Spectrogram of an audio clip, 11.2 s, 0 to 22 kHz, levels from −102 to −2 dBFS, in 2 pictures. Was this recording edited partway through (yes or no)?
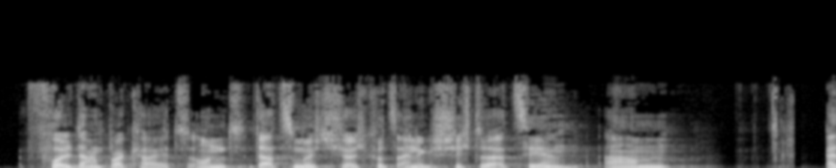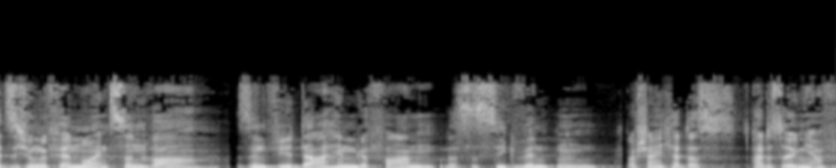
yes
